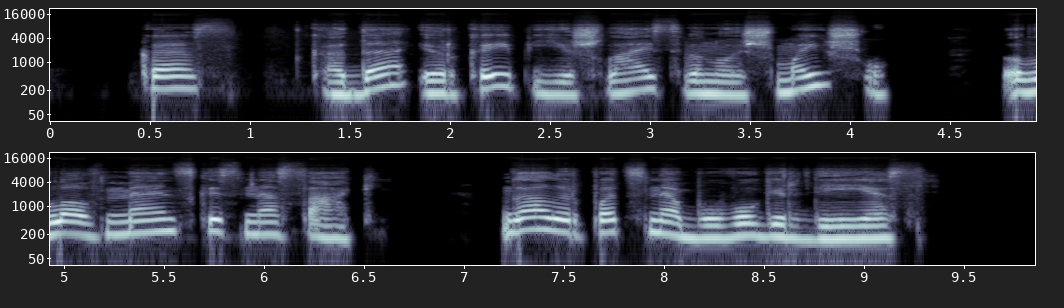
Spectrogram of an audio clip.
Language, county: Lithuanian, Marijampolė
